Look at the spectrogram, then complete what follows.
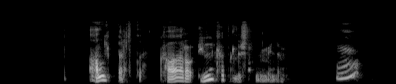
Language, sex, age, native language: Icelandic, male, 20-29, English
